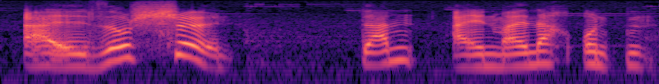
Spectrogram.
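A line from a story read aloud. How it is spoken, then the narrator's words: Crackly speaker voice. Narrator (German): krächzte es aus der Anlage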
